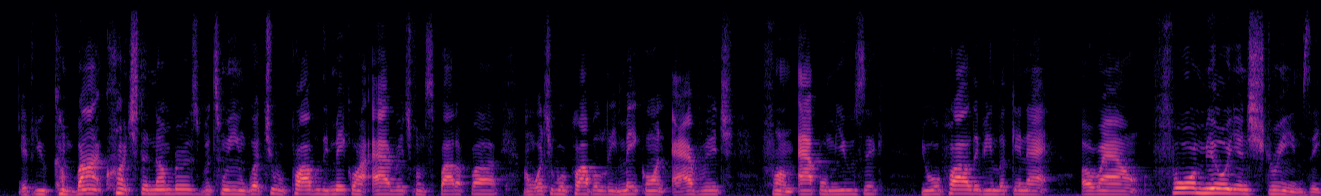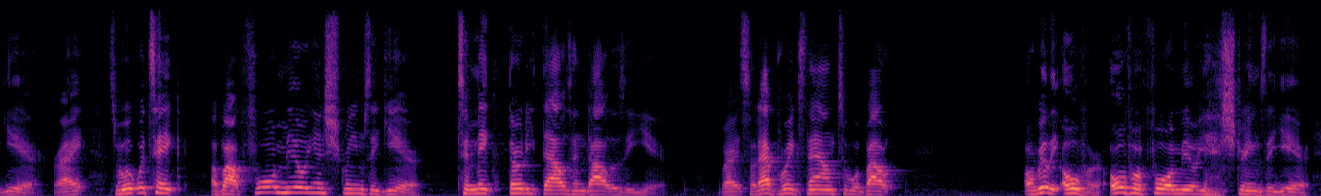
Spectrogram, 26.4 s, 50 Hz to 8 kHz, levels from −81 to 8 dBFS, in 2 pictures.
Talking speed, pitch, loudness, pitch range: 165 wpm, 150 Hz, -27 LUFS, 140-170 Hz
